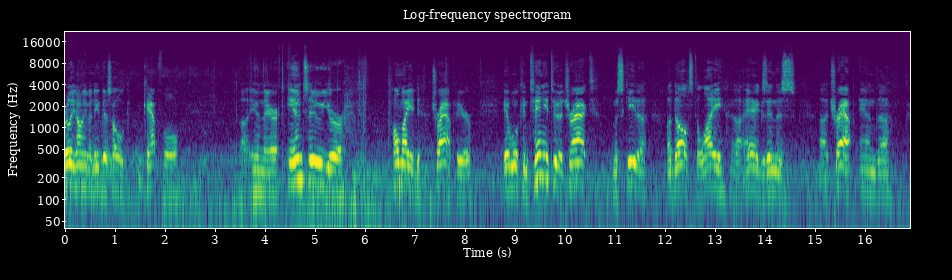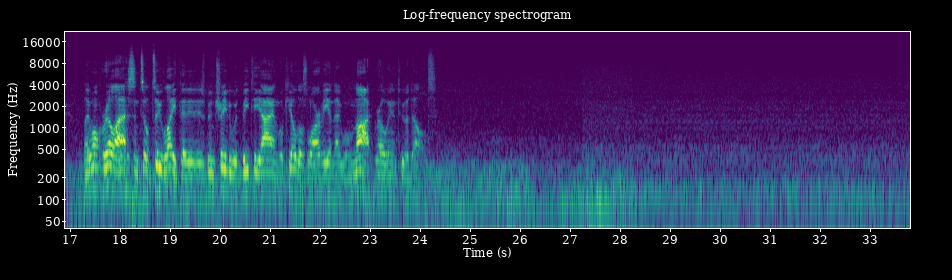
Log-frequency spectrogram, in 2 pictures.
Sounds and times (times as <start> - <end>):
Speech: 0.0 - 2.3, 3.5 - 5.8, 6.5 - 8.2, 8.8 - 16.6, 17.3 - 24.4.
